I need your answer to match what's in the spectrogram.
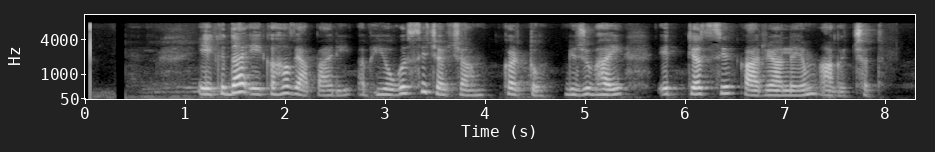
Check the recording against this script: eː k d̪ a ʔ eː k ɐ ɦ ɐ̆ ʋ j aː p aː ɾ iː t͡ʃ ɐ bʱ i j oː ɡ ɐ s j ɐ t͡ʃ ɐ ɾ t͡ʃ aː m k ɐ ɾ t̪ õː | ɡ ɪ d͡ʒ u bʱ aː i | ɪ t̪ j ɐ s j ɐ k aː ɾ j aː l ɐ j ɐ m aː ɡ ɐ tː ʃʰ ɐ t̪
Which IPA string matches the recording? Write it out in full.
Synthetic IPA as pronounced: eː k d̪ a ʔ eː k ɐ ɦ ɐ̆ ʋ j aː p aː ɾ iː ɐ bʱ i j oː ɡ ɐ s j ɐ t͡ʃ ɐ ɾ t͡ʃ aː m k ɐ ɾ t̪ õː | ɡ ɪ d͡ʒ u bʱ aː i | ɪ t̪ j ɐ s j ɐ k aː ɾ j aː l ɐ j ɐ m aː ɡ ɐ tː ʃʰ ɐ t̪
